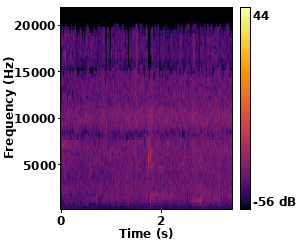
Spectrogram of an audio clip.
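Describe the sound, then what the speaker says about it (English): Steady rain falling outdoors during winter, a soft continuous hiss of drops on surfaces, fairly quiet and even throughout with no voices. "It's starting to rain."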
